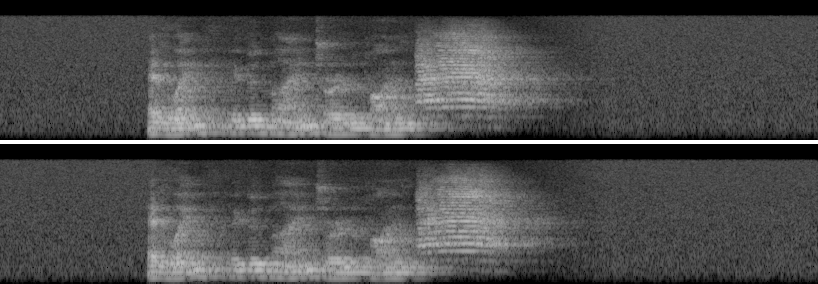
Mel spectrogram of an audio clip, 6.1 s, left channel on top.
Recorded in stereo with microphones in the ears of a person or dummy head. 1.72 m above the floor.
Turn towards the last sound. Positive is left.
turn(degrees=40)  # may be behind; listen again after turning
